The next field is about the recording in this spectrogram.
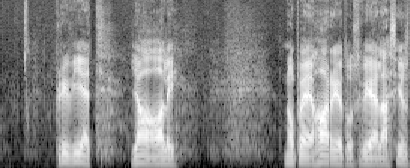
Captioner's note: in Russian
